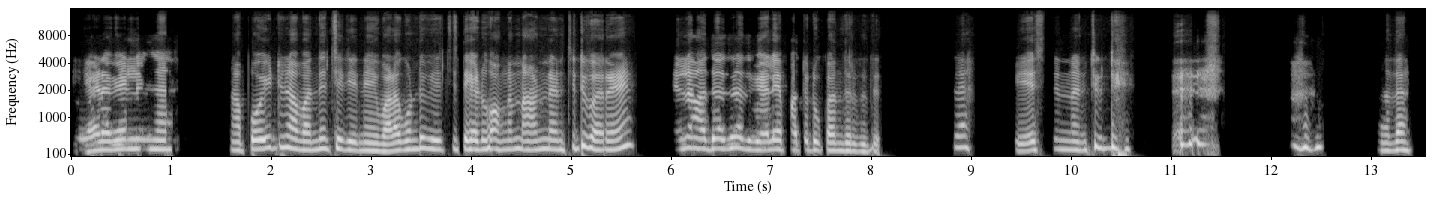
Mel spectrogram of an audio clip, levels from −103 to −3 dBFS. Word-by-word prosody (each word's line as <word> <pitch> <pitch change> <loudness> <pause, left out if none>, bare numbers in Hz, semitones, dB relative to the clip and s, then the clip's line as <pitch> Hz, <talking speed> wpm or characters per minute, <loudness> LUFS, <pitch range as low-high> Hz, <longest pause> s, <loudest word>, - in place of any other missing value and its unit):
தேடவே 210 +5 +3
இல்லங்க. 230 -1 +1 0.7
நான் 200 -2 -2
போயிட்டு 240 +4 +3
நான் 235 -3 +3
வந்தேன். 225 +2 0
சரி 230 -3 +2
என்னை 195 0 +1
வலை 175 +2 +4
கொண்டு 225 +3 +2
வீசித் 220 0 -2
தேடுவாங்கன்னு 225 +1 +2
நான் 215 +3 +1
நினைச்சுட்டு 225 +6 0
வரேன். 215 +7 +3 0.5
எல்லாம் 250 +1 +2
அதாது 240 +1 +1
அது 220 -2 -2
வேலைய 220 +2 +3
பாத்துட்டு 205 0 -2
உக்காந்துருக்குது. 190 -3 -1 0.8
ச்சே 270 - -4 0.6
வேஸ்ட்டுன்னு 215 +2 -3
நினைச்சுக்கிட்டேன். 245 +6 0 2.6
அதான். 205 +1 +1
220 Hz, 110 wpm, -23 LUFS, 205-235 Hz, 2.6 s, வலை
